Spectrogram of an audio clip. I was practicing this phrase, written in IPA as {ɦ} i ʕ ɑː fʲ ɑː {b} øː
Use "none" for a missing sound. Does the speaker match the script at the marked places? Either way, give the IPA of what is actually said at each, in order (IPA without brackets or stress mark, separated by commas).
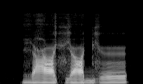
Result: ɦ, bʲ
